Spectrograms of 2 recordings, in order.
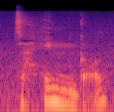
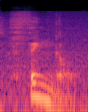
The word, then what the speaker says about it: Thingol: As letters, we would pronounce this as tahingol, as I previously said, or as phonetic symbols, correctly as thingol.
